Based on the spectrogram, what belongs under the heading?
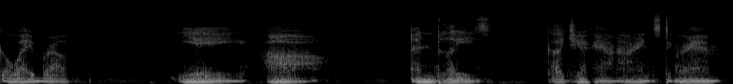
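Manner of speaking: low, whispered shadow serpent; low whispering snake-man signing off; Weros voice. Acted. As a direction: hiss the farewell like a lurking snake. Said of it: "do it in Weros's accent".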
